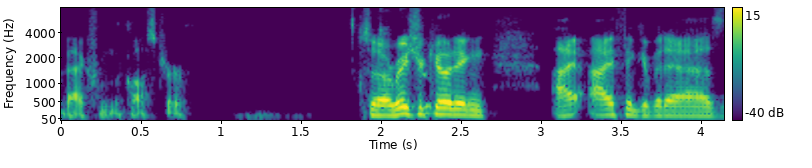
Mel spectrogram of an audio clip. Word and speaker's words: erasure coding: All right, so pronounce it for me again, but slow. Erasure coding.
